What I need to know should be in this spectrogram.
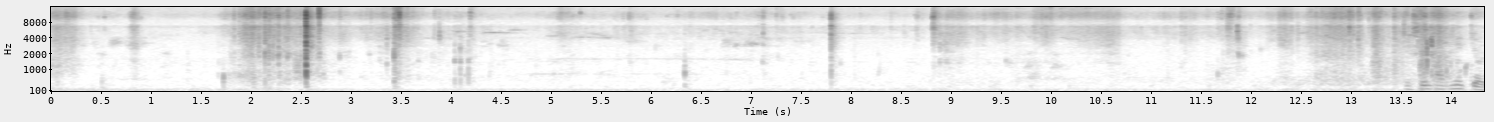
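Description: Dry grass and twigs crunch and rustle underfoot close by.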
